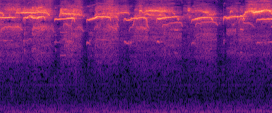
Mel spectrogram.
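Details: Edible-nest swiftlet chick begging while being fed: thin, high, hissing-whistled calls, each about half a second long, repeated in a steady stream with brief gaps.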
